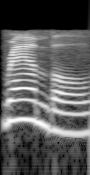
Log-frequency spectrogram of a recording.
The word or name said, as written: ramble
